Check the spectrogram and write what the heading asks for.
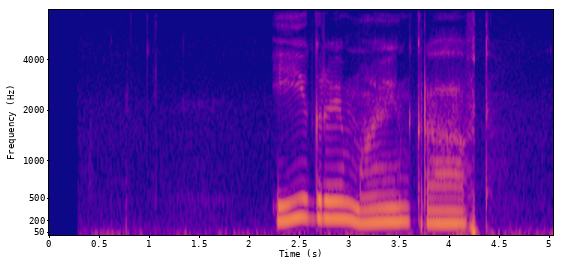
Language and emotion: Russian, sad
